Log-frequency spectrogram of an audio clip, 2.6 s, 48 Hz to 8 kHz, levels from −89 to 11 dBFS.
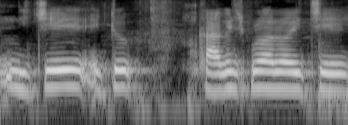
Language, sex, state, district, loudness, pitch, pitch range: Bengali, female, West Bengal, Purulia, -15 LUFS, 210 Hz, 205-225 Hz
